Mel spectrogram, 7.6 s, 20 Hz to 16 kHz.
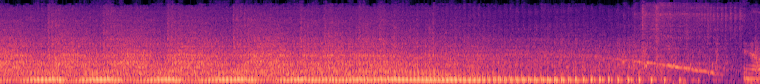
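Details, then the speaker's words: Honda EU3000is inverter generator after carburetor idle and economy-mode adjustment, fuel valve turned off: engine hunts up and down in slow waves, then stumbles and dies as the carburetor runs dry; surging from deliberate fuel starvation. "that surging was because I turned that valve off right there the fuel valve"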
